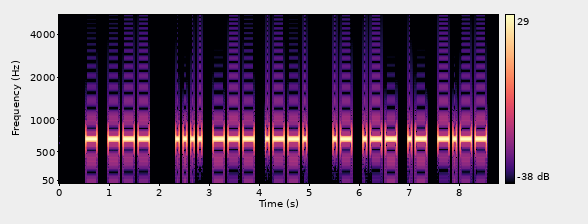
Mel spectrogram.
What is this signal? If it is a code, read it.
Morse code, heard as a keyed tone, about 16 wpm, 700 Hz. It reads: TO HOP AWAY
